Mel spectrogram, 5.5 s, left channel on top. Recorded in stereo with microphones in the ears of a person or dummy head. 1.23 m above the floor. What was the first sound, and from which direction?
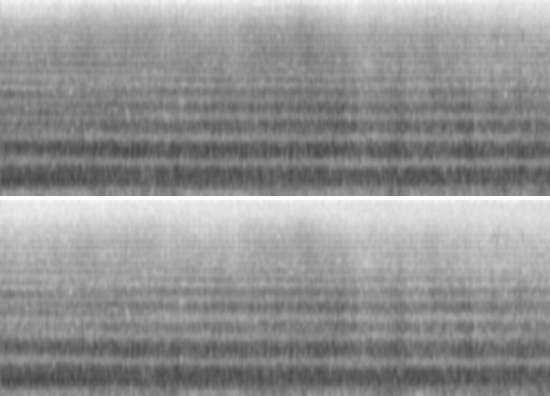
A helicopter, 35° left (ahead or behind).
